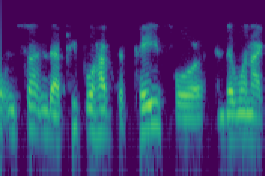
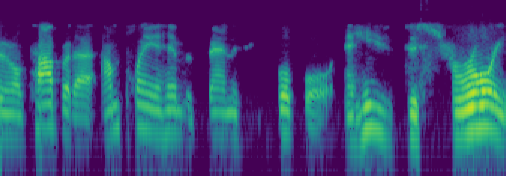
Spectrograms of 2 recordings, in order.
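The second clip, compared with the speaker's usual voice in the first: ordinary talk, nothing marked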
